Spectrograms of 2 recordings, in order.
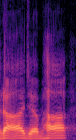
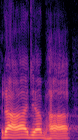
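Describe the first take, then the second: First: The beat falls on the first syllable, रा. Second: The beat falls on the first syllable, रा.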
